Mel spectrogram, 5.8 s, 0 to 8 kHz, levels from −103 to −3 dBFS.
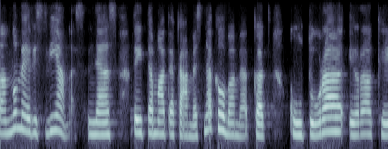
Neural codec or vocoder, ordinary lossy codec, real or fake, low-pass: none; Opus, 24 kbps; real; 7.2 kHz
